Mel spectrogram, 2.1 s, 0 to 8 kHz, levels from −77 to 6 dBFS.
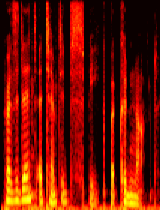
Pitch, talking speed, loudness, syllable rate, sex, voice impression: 120 Hz, 225 wpm, -20 LUFS, 5.7 syllables/s, male, masculine, adult-like, slightly muffled, slightly sincere, very calm, slightly reassuring, kind, slightly modest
